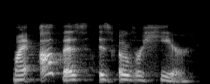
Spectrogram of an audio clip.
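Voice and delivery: usual speaking voice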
